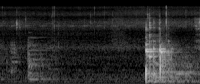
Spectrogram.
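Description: Minced garlic sizzling gently in oil in an aluminium pan, the garlic already fried. About one and a half seconds in comes a sudden loud clatter.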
